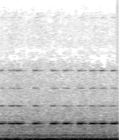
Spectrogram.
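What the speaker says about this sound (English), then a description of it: "I'll put a little timer on and see what we work with" Kitchen timer ticking over a gas stove while crawfish pies are prepared, a steady repeating high beep-like tone pulsing about every half second over low kitchen hum.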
